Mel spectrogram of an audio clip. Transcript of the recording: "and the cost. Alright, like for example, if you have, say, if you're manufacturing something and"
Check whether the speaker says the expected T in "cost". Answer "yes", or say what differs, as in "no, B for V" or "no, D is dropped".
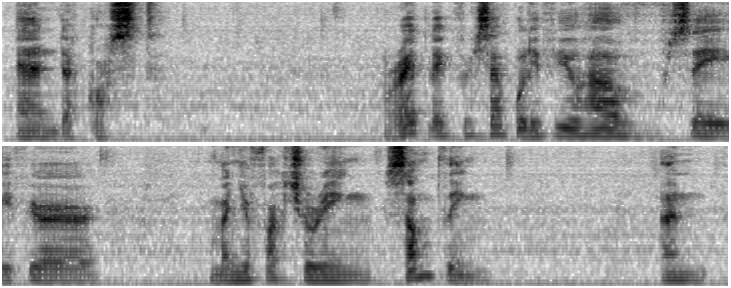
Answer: yes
